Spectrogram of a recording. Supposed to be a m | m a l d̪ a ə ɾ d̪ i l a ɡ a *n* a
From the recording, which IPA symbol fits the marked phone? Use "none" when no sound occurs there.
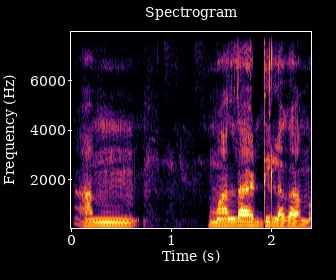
m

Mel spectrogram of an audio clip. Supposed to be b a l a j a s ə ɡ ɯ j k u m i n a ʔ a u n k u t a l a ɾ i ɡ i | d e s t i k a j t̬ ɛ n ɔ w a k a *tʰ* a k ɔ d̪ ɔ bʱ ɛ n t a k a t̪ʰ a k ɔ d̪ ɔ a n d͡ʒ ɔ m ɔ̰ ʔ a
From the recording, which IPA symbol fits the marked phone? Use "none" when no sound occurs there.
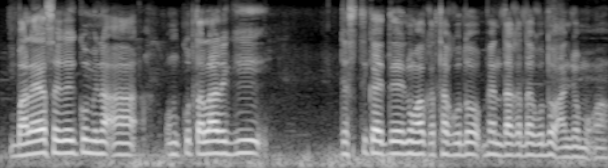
tʰ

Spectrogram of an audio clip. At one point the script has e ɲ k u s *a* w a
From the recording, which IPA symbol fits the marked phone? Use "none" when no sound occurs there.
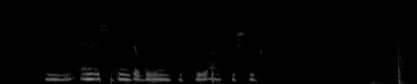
i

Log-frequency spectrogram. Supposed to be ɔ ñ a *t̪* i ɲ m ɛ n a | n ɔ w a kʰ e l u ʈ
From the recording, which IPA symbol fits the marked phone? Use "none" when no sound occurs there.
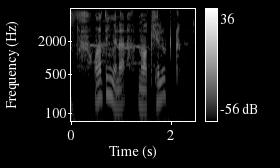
t̪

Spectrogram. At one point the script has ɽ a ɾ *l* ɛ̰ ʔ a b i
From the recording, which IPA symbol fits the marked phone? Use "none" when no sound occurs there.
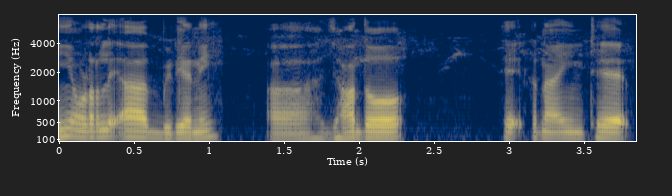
l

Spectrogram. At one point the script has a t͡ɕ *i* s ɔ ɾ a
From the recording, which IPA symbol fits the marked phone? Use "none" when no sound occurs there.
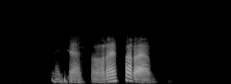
a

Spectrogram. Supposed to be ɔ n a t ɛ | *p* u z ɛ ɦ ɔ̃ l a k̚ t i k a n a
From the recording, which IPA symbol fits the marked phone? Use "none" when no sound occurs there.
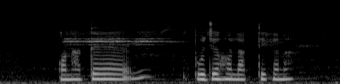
p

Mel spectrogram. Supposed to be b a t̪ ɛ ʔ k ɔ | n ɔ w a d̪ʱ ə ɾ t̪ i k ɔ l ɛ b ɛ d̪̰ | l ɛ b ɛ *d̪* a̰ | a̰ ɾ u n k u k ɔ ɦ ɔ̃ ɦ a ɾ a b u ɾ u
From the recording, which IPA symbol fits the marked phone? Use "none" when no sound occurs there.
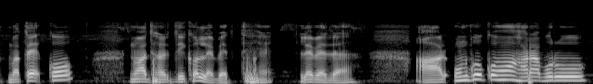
d̪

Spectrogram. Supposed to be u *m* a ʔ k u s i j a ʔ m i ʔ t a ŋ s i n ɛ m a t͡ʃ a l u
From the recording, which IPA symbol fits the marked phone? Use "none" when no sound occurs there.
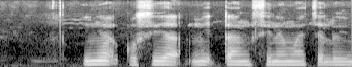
ɲ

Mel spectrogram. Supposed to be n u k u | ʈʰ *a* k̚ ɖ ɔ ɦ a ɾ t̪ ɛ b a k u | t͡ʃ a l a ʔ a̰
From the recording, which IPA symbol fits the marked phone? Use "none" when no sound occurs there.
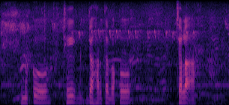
i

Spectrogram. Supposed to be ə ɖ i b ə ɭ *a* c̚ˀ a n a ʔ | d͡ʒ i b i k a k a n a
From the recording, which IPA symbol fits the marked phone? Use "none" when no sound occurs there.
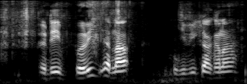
i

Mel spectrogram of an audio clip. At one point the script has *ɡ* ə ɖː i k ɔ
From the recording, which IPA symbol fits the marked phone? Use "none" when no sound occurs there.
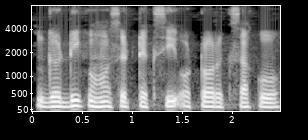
ɡ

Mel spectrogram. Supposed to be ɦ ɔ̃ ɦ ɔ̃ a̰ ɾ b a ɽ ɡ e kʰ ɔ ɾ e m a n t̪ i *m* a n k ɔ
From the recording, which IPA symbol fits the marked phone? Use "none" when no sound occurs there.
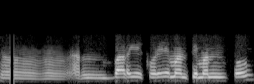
m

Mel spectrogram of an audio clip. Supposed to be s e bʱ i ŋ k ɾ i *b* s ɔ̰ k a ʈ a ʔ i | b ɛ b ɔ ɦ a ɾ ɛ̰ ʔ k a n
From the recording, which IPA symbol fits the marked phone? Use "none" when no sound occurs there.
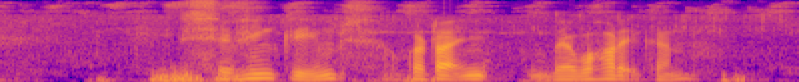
m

